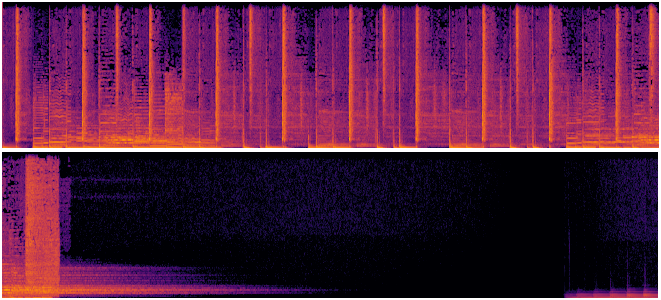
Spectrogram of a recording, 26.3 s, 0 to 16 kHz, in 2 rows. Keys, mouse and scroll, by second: 0.0 middle click, 1.5 g, 1.8 g, 8.2 click, 9.3 Tab, 9.7 middle click, 10.5 click, 11.1 middle click, 11.7 Tab, 12.8-13.7 scroll up 1, 13.7 g, 14.3 z, 16.0 click, 16.6 s, 18.7 click, 19.3 middle click, 20.0 Tab, 20.4 middle click, 21.9 Tab, 22.7 middle click, 23.8 click, 24.7 click, 25.1 middle click.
